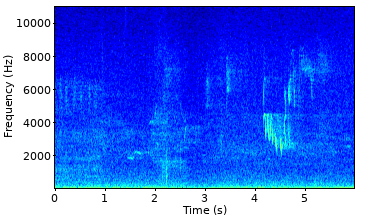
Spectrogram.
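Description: Woodland ambience: a songbird singing a few short high phrases, the clearest a quick run of falling notes about four seconds in, over a low steady rumble.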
